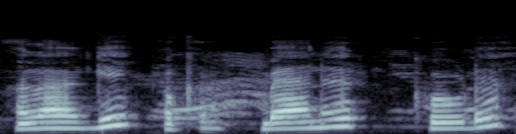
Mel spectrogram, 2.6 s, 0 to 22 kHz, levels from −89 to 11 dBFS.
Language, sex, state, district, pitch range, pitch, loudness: Telugu, male, Andhra Pradesh, Sri Satya Sai, 175-235 Hz, 185 Hz, -15 LUFS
